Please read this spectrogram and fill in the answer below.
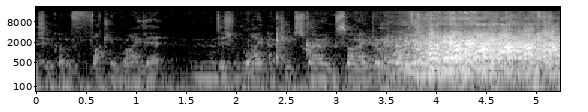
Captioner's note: laughter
